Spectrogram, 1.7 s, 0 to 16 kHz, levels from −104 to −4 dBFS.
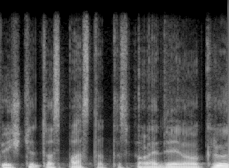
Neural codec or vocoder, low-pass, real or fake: codec, 32 kHz, 1.9 kbps, SNAC; 14.4 kHz; fake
